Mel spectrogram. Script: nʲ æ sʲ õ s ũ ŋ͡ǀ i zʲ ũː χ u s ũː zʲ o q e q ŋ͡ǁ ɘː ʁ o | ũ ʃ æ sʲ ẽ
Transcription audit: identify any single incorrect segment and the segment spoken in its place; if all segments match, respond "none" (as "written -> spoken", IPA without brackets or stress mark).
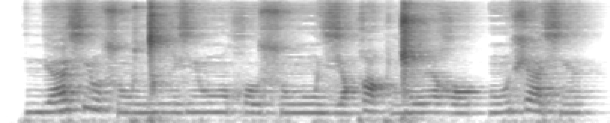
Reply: ɘː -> eː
